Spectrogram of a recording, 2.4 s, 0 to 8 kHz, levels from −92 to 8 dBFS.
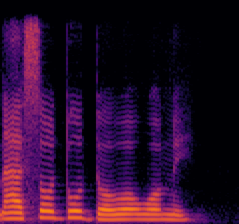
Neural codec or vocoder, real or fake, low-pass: codec, 16 kHz, 0.5 kbps, FunCodec, trained on Chinese and English, 25 frames a second; fake; 7.2 kHz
